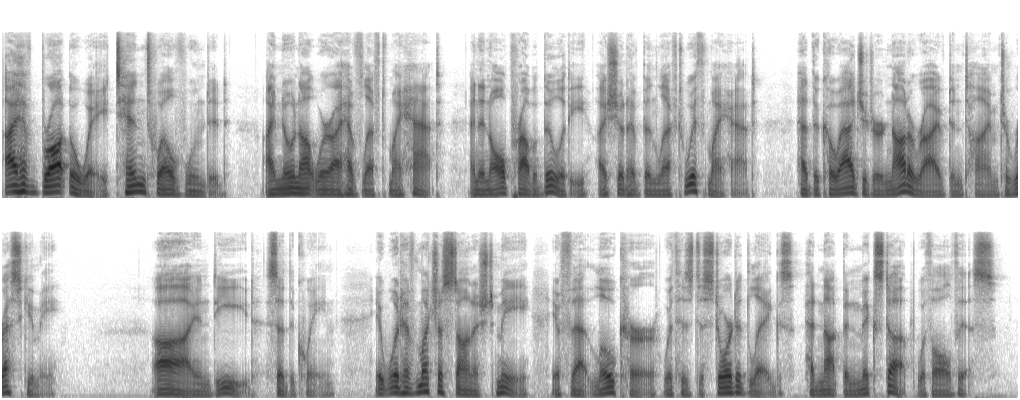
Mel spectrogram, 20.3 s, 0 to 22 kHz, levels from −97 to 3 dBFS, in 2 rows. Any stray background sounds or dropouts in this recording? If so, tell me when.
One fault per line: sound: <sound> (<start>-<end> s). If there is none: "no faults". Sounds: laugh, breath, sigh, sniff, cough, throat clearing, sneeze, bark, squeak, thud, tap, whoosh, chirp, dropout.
no faults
